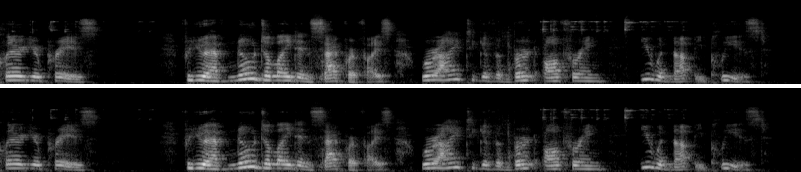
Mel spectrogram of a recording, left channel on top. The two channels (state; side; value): normal; both; correlation 0.57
